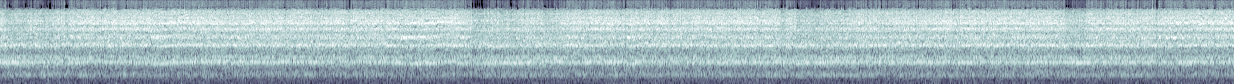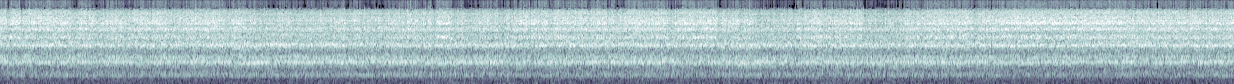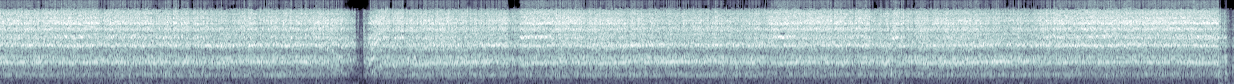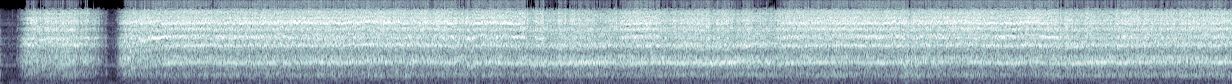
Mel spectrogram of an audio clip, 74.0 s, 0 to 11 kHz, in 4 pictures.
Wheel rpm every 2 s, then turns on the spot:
230, 230, 240, 220, 230, 230, 230, 230, 230, 230, 230, 230, 230, 230, 230, 230, 230, 230, 230, 230, 180, 160, 220, 230, 230, 220, 230, 170, 110, 210, 220, 220, 220, 220, 230, 220, 230.
none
